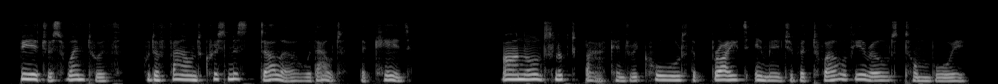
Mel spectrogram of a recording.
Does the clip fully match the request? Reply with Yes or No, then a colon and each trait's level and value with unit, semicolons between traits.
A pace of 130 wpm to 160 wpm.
Yes: average, 145 wpm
